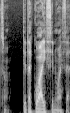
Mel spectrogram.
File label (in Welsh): "gwaith" Welsh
